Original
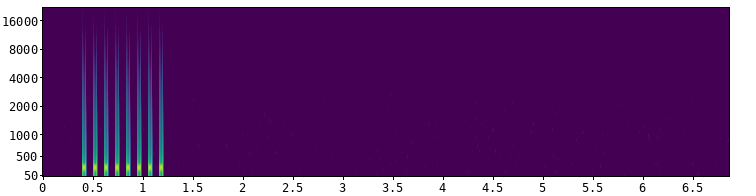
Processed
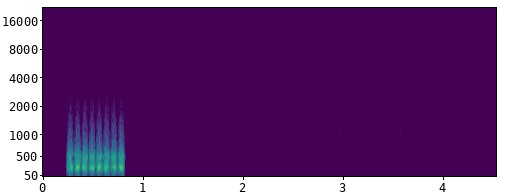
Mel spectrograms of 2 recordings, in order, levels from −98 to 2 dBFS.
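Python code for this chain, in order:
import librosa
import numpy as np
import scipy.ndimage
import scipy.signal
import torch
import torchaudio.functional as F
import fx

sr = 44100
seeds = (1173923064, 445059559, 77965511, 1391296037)

y = fx.filter_sweep_bandpass(x, sr, from_hz=490.0, to_hz=1100.0, start_s=2.35, end_s=3.82, q=5.2)
y = fx.stretch_vocoder_free(y, sr, factor=0.66)
y = y * 10.0 ** (4.5 / 20.0)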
